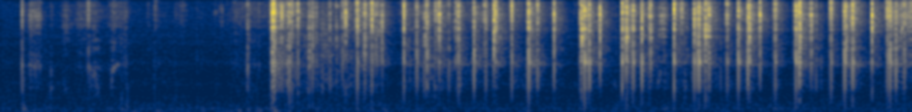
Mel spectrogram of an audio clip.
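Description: Long acrylic nails tap and scratch a small yellow plastic Play-Doh tub closed with a green lid. Soft, faint scratching gives way to a sharp tap, then a quick run of about twenty crisp, bright clicks and scrapes with almost no ring or low end.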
